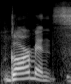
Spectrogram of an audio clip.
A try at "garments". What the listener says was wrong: N is silent. You sound like you're saying Garmin's, like the thing that No, the Garmin that used to be like a GPS thing.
